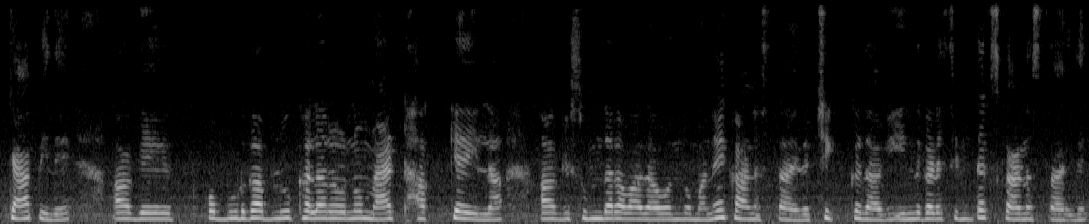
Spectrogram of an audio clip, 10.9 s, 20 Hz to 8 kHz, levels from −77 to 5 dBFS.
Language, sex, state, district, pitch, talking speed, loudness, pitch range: Kannada, female, Karnataka, Dharwad, 220 Hz, 105 wpm, -24 LUFS, 210-240 Hz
